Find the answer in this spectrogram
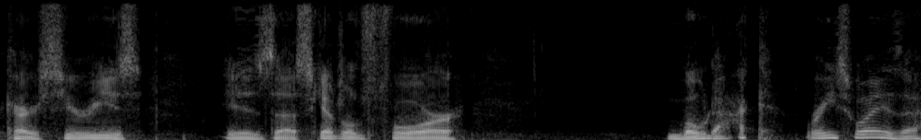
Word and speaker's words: Modoc: The last race of that Dryden Extreme Dirt Car Series is scheduled for Modoc Raceway. Is that how you pronounce that?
